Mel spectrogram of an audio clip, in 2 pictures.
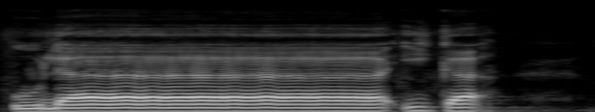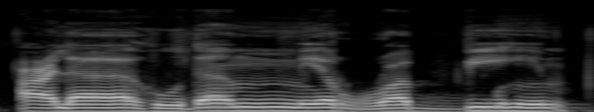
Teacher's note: لام کے اوپر کھڑی زبر بھی ہے، ساتھ اوپر مد بھی ہے، تو اس کو زیادہ لمبا کر کے پڑھیں گے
